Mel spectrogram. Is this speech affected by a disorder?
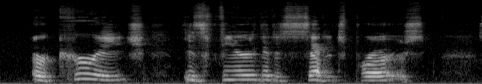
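Yes: cerebral palsy; voice audibly affected.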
